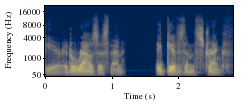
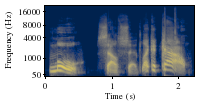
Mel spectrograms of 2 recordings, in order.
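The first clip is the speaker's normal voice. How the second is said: much higher, louder dim-witted thug; a dim goon proud of his joke; dopey goon; 10 semitones higher, 5 dB louder, slower than usual. Acted. Sal explains moo to his boss, high dopey goon.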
